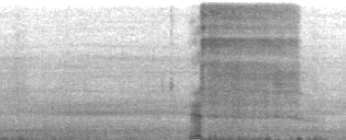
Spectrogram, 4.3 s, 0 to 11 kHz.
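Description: KTM 790 Duke parallel-twin engine running at low speed with wind noise, heard from a helmet camera. About two and a half seconds in, a burst of hiss starts and lasts a little over a second, then cuts off suddenly.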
